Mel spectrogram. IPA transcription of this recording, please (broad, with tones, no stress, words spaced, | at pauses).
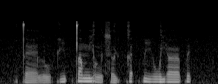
t̪ɛː˨˩luː˨˩kiː˥p̚t̪ɐ˥m jʊ˨˩ŋsɵ˨˩ɥ kɐ˥t̚piː˧wjœː˧pɪ˥k̚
